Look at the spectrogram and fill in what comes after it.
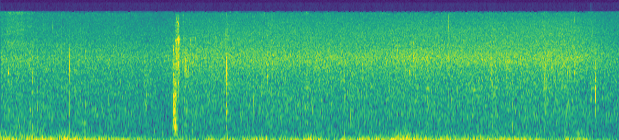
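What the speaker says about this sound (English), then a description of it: "And we're in the northeasterly breeze here." A northeasterly breeze blows across Tomaree headland in early September, a continuous low rumbling gust with a few faint clicks and crackles over it.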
